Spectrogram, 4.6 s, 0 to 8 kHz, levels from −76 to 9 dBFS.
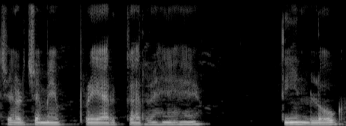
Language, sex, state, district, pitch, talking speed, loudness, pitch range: Hindi, male, Chhattisgarh, Bilaspur, 125 Hz, 105 wpm, -22 LUFS, 115-135 Hz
